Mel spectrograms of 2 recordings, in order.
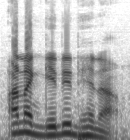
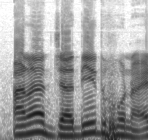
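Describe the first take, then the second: First: It is said in regional dialect pronunciation. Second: It is said in standard Arabic pronunciation. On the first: "আর এখানে আমরা বলি" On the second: "এটা হলো ফুসহা মানে শুদ্ধ ভাষা"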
